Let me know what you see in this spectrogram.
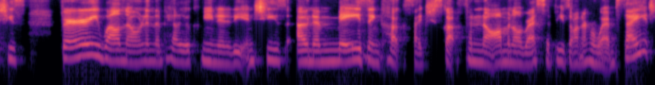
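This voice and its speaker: An unremarkable speaking voice from a woman, fairly low in pitch, with ordinary pitch variation and a fairly quick pace. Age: 40s. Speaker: podcast host and health coach. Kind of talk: casual interview.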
